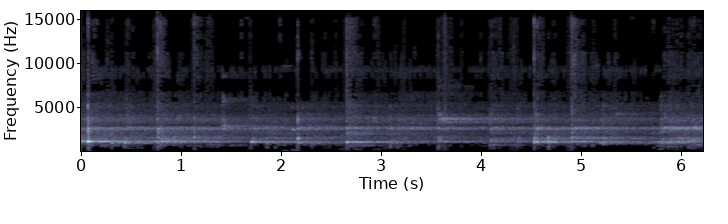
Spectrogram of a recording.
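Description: Pickleball paddles hitting a plastic ball in a rally: about nine sharp pocks, irregularly spaced half a second to a second apart, each echoing in a large indoor hall, the loudest right at the start. A steady high hum runs underneath.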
